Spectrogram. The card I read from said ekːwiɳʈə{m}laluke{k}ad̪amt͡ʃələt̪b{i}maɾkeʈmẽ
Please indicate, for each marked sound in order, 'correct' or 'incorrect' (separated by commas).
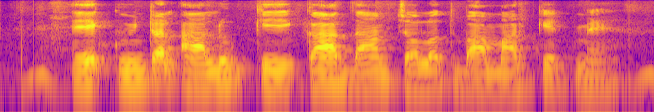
incorrect, correct, incorrect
